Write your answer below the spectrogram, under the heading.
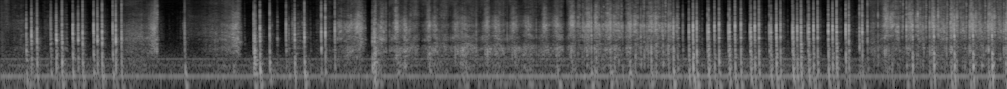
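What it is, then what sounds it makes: Paperback book cover tapped and scratched. Long nails tap rapidly and scratch across the front of a small, closed paperback copy of "On Tyranny," a solid book with a textured card cover and embossed print. The result is bright, dry clicks and crisp, papery scratching with almost no ring, over a faint steady low hum.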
